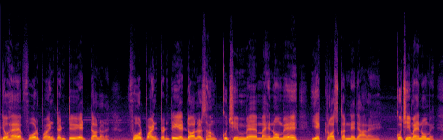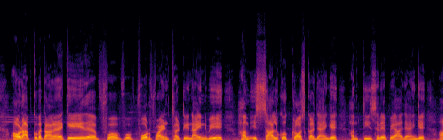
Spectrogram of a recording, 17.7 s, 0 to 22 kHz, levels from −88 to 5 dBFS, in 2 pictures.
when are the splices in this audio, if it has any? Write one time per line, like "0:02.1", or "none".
none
